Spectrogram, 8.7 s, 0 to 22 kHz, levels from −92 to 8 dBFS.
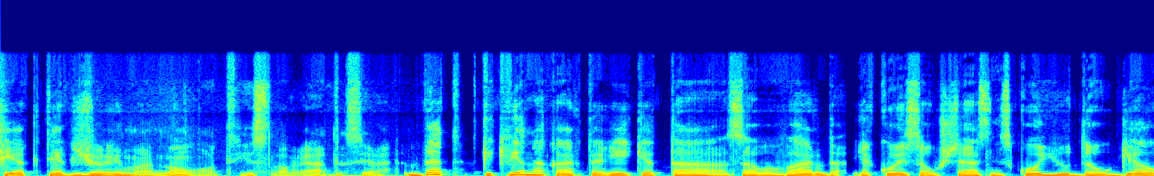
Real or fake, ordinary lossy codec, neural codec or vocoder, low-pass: real; Opus, 32 kbps; none; 14.4 kHz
